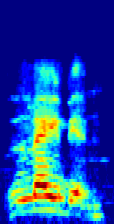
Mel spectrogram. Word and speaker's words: Laban: Laban.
